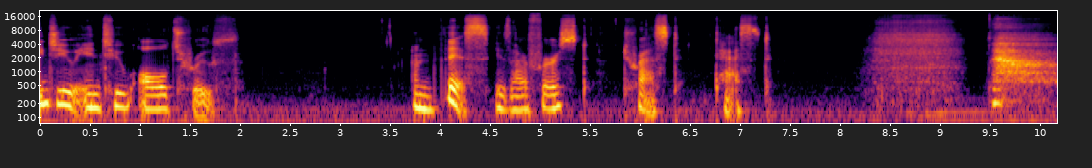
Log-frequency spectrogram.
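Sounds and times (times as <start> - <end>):
speech: 0.0 - 2.0, 3.7 - 7.4, 9.5 - 9.8
deep human breath in and out: 8.2 - 10.1.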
